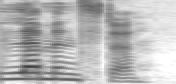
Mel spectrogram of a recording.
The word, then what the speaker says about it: Leominster: I mean, if you were to look at a place like I'm going to pronounce this wrongly, but Leominster in Massachusetts, I think it's Leominster. – Leominster.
